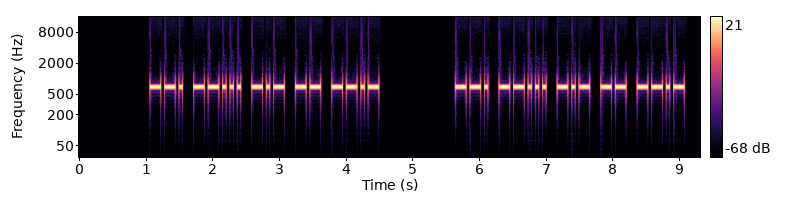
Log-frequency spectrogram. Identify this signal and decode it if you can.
Morse code, heard as a keyed tone, about 22 wpm, 700 Hz. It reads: G7KMQ G7KMQ
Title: DXCC-100 Call Signs - 5 Characters - Repeated 2x - 22wpm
